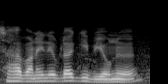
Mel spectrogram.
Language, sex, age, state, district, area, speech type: Bodo, male, 30-45, Assam, Baksa, rural, spontaneous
